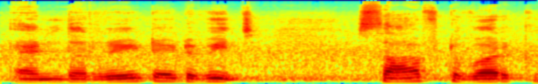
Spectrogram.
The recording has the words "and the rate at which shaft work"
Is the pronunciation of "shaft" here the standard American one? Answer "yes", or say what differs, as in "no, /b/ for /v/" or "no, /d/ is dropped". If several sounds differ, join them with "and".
no, /s/ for /ʃ/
